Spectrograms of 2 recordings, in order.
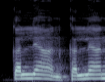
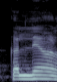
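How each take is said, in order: First: कल्याण ending in plain dental n; wrong dental n. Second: कल्याण ending in a curled-back ṇ; correct retroflex n. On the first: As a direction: say कल्याण as kalyaan, tongue forward. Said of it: "नहीं होता". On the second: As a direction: curl the tongue on the last sound of कल्याण. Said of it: "न की जगह क्या आएगा". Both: Shown as a demonstration.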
